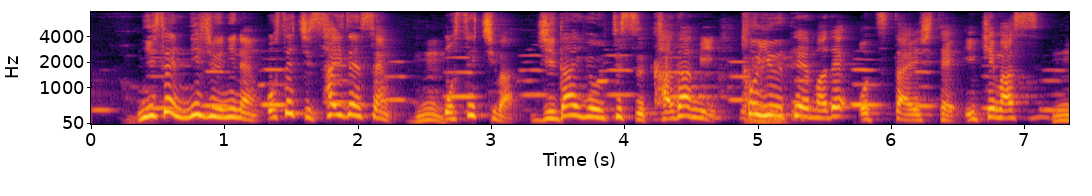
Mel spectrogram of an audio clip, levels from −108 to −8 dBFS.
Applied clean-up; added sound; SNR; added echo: classical method log-MMSE.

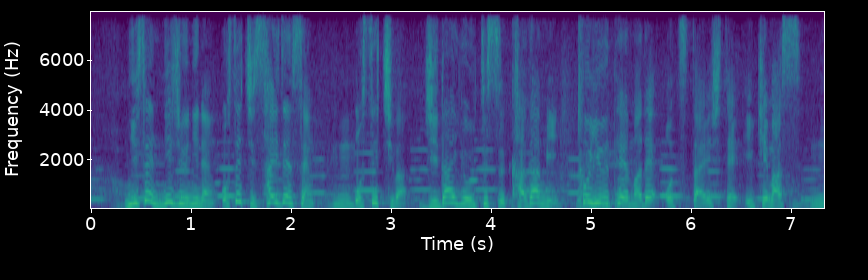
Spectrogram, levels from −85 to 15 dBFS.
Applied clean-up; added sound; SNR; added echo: none; Wind instrument, woodwind instrument; 13 dB; none.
